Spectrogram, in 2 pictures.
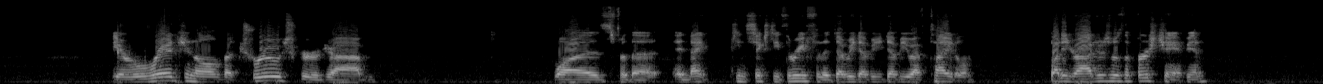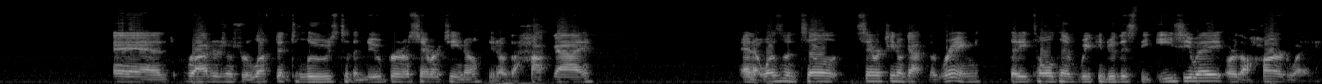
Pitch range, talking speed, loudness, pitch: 120-135 Hz, 135 wpm, -32 LUFS, 125 Hz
